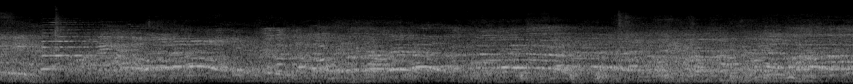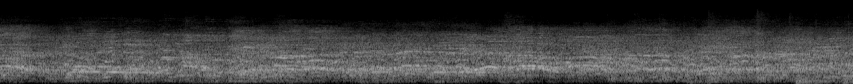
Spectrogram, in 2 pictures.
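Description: A crowd of people chatters and shouts in a large echoing hall.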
